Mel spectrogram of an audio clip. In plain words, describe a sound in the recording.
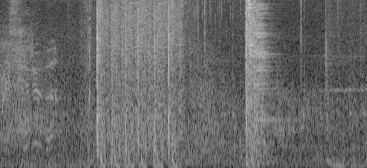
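Heavy blows land with sharp thuds in a video game fight.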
